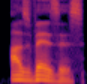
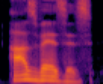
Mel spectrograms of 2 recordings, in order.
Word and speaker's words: às vezes: às vezes. It's technically two distinct words, but they really flow together as one single thought. às vezes.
